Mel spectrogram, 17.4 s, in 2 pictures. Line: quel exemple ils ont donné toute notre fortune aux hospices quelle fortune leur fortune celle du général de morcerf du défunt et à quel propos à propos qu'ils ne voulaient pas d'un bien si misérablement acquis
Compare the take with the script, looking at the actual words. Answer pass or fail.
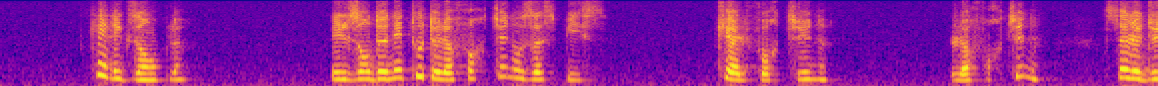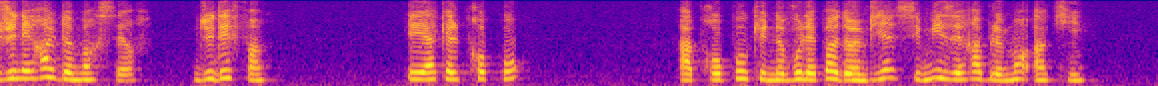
fail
